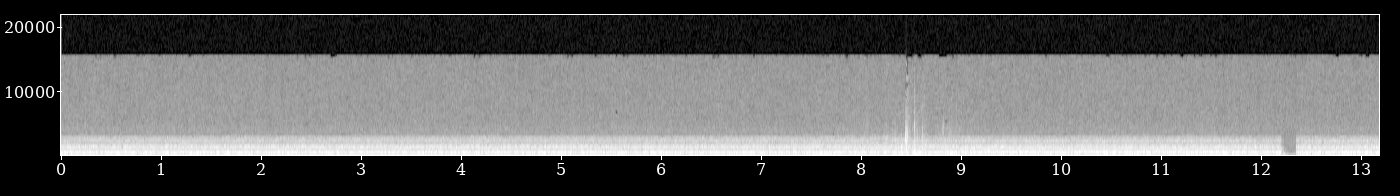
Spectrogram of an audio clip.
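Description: Steady hiss of FM receiver noise from a Major 3000 CB radio's speaker, with a faint steady test tone under it from a signal generator feeding the receiver. The sound briefly drops out about twelve seconds in.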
